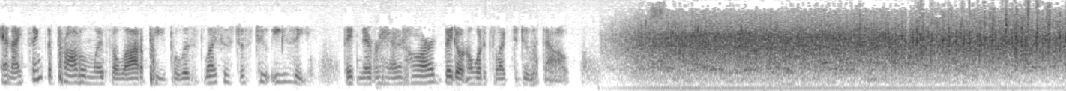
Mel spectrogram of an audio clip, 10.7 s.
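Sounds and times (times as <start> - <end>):
speech: 0.1 - 6.7
audience applause: 6.0 - 10.6.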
